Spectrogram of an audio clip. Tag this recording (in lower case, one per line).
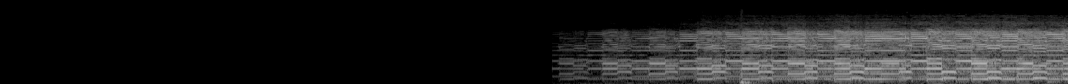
music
